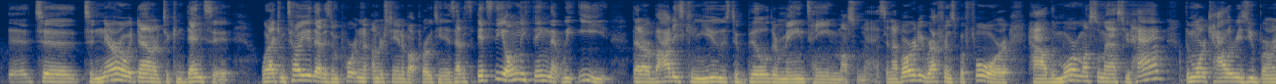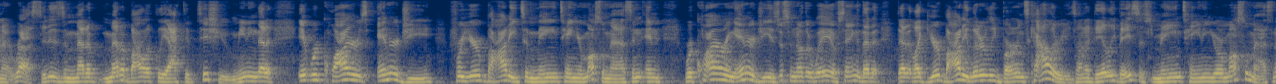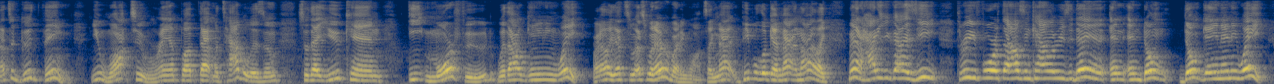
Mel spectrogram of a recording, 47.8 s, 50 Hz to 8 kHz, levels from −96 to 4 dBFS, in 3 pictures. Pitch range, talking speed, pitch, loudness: 130-195 Hz, 210 wpm, 150 Hz, -20 LUFS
